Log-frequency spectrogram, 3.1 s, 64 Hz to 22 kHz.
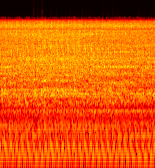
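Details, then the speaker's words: Subaru WRX after installing a Twisted Motion 20G top-mount turbo (OEM water lines bypassed, base map): loud, steady, even idle with no ticking, rattle or exhaust leaks; normal idle after install. "so she started up. Everything sounds nice, no exhaust leaks or anything."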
